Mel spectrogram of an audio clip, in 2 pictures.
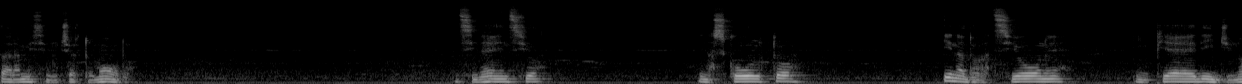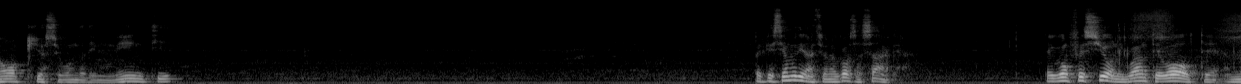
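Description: A middle-aged man speaks thoughtfully into a nearby microphone, pausing often.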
